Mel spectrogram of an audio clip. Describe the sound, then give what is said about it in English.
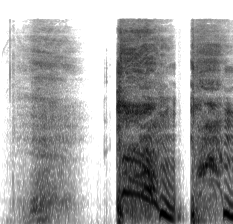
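A person coughing and clearing their throat: a muffled, breathy burst, a short pause, then two louder, rasping voiced bursts separated by a brief gap. “I grabbed the wrong knob before I coughed.”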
